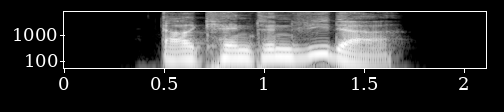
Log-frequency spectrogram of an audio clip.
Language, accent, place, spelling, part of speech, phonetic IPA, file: German, Germany, Berlin, erkennten wieder, verb, [ɛɐ̯ˌkɛntn̩ ˈviːdɐ], De-erkennten wieder.ogg
- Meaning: first-person plural subjunctive II of wiedererkennen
